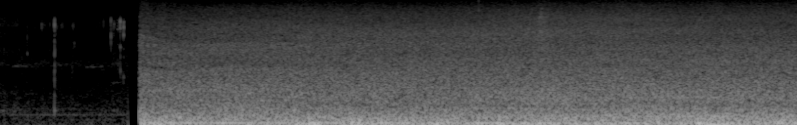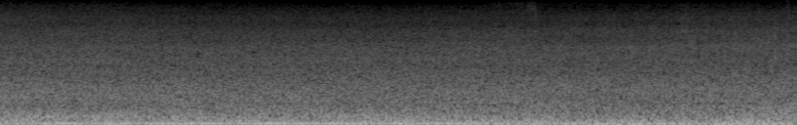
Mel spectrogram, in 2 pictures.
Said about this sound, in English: Yes, it's true. I only called back so I could let you hear the waves better. Different part of the planet. Same ocean.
